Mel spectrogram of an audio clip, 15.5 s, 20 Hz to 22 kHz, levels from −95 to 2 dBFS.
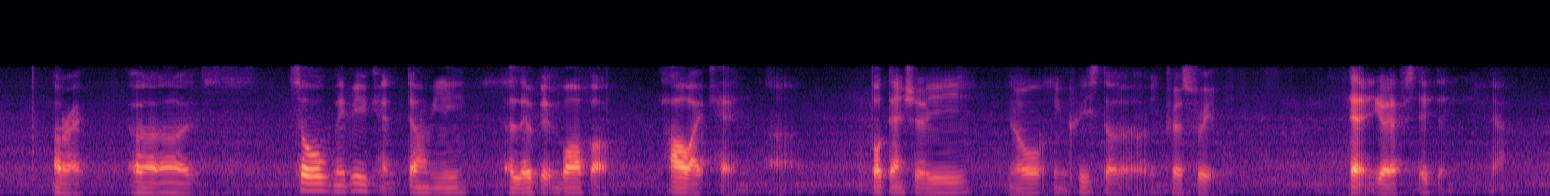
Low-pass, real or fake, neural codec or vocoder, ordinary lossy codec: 5.4 kHz; fake; codec, 16 kHz, 0.8 kbps, ZipCodec; none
